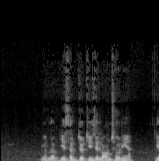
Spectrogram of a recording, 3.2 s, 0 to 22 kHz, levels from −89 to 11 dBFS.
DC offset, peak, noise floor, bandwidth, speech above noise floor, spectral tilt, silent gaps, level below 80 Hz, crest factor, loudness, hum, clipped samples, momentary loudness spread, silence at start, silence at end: under 0.1%; -2 dBFS; -55 dBFS; 15.5 kHz; 38 dB; -7 dB/octave; none; -34 dBFS; 16 dB; -18 LUFS; none; under 0.1%; 11 LU; 0.8 s; 0 s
